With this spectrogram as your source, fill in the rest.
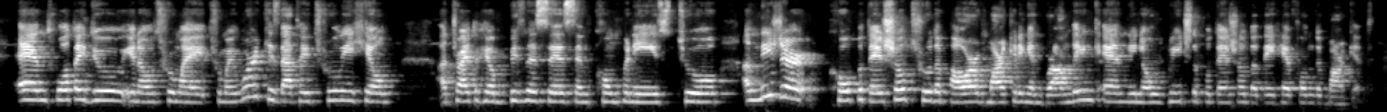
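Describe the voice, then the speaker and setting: With a Bulgarian accent, the speaker keeps a moderate pace and fairly even intonation. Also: woman, fairly high pitch for a woman. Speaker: marketing specialist. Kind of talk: casual interview.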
